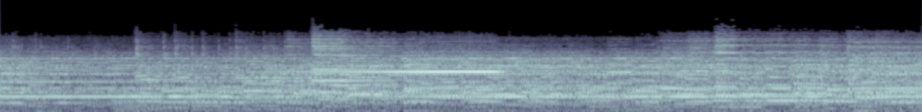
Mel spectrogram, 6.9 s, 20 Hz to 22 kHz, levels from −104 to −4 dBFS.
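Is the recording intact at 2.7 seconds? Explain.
No. A single 1.6 kHz tone swells over about a second and a half into a loud squeal from 1.70 to 3.88 s: loudspeaker feedback squeal, where the microphone re-amplifies its own loudspeaker.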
